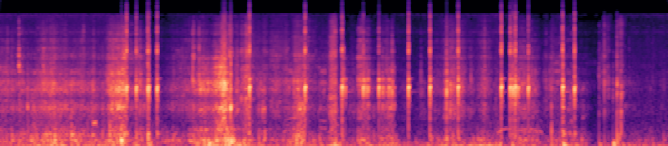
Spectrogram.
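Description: Irregular sharp knocks and scrapes as an inflatable kayak and its paddle are handled in very shallow river water, over a steady low rumble. The knocking thins out near the end.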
